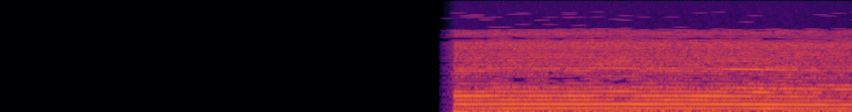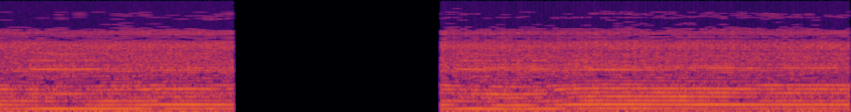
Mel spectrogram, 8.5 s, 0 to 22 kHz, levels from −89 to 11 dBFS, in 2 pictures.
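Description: From 0.0 s to 2.28 s there is an audio dropout to silence, already under way when the clip begins. The waveform is a dead flat line and the spectrogram is completely blank, with no room tone at all, which points to the input likely having been lost while silence kept being written.

Throughout, the sound carries heavy WMA compression damage: a ringing, washy smear with hiss that swells and fades with the signal, which fits a likely low bitrate around 24 kbps. On a spectrogram, weak detail appears as patchy, blocky gaps and smeared energy across time.

At 5.43 s the sound stops in mid-flow for about 1.03 s, a playback stall until 6.48 s. The waveform drops to a flat gap, and the spectrogram shows a clean vertical blank band where the player likely ran out of data or was blocked.

From 6.48 s to 8.42 s comes time-compressed catch-up at 1.5 times normal speed. Events are hurried but keep their normal pitch, as small pieces are cut out and cross-faded. 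The spectrogram shows features packed closer together while harmonic heights stay unchanged.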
